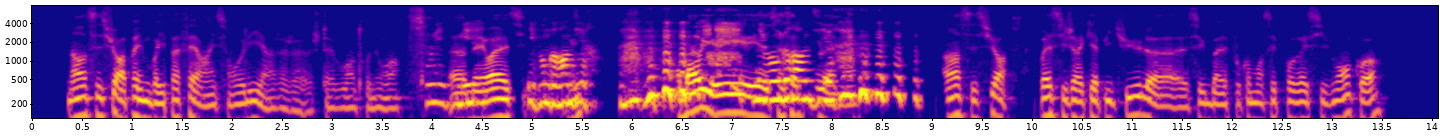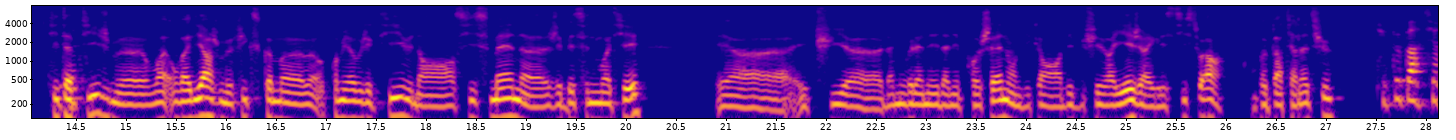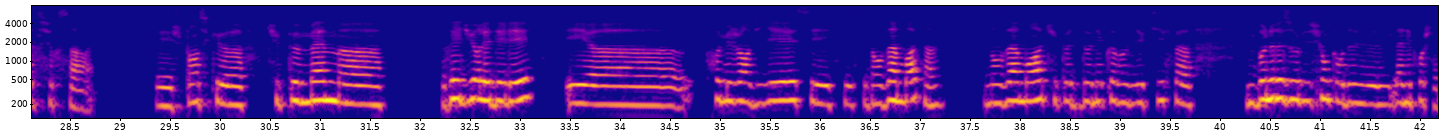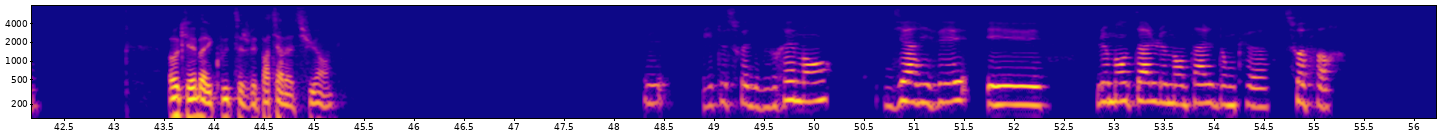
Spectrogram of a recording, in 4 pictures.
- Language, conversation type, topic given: French, advice, Comment puis-je remplacer le grignotage nocturne par une habitude plus saine ?
- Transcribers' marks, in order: laugh; drawn out: "heu"; stressed: "vraiment"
